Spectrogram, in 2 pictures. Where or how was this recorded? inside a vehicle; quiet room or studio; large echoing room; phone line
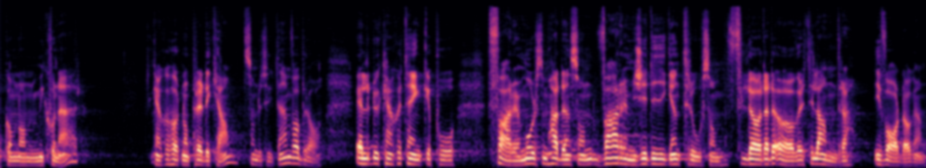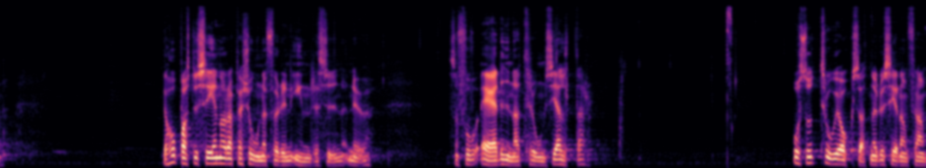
large echoing room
